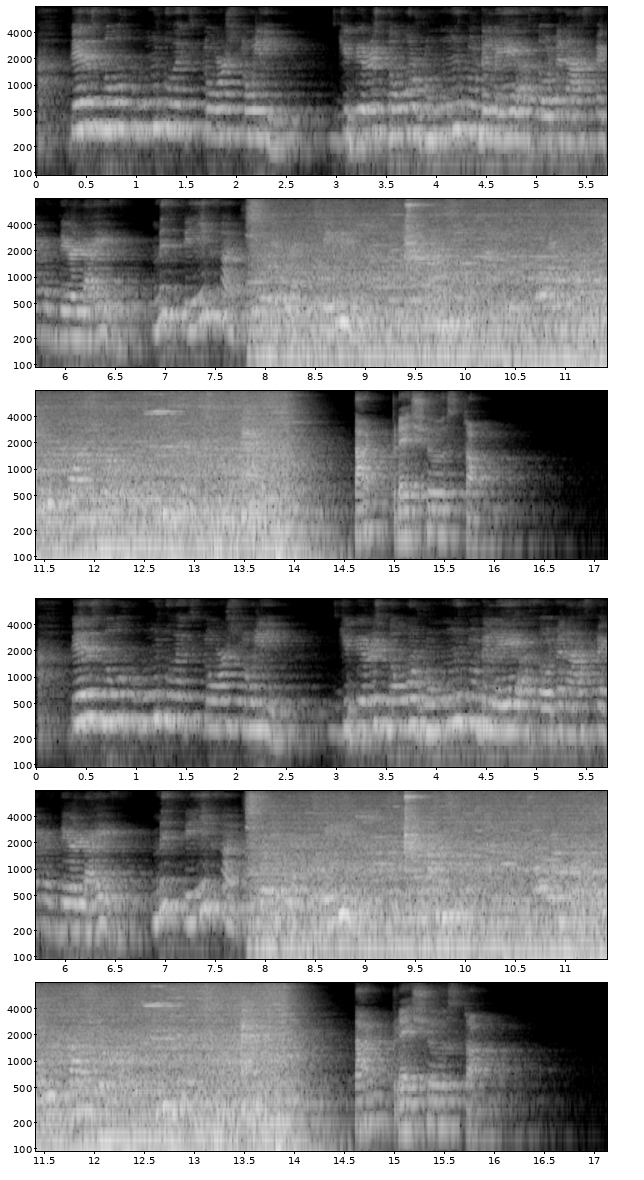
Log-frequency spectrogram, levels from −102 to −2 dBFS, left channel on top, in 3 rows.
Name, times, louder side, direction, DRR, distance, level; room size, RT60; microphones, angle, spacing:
voice 1, 0.3-2.4 2.9-6.5 6.9-10.5 10.8-12.1 12.5-13.2, right 1 dB, 75° left, -3 dB, 0.9 m, -31 dB
sound 1, 7.8-13.9, right 1 dB, 50° right, 0.7 m, -23 dB
voice 2, 14.6-15.8, left 2 dB, 40° left, 1 dB, 0.4 m, -32 dB
3.2 x 2.7 x 3.0 m, 1.1 s
head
